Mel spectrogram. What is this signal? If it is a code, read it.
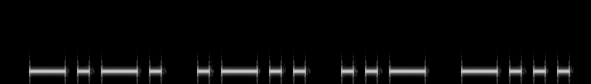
Morse code, heard as a keyed tone, about 10 wpm, 610 Hz. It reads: CLUB
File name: 2011-07-mp3 / n46 JOHN K3TN 10wpm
